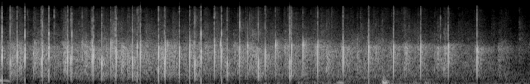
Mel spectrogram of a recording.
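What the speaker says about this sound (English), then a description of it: "I'd like to give them a round of applause." An audience at a medical honor society induction ceremony in Chicago applauds students and faculty, with moderately sized, distinct, irregular clapping that stays steady and fairly close.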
